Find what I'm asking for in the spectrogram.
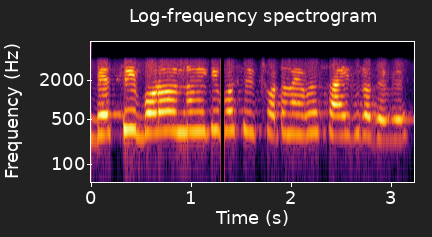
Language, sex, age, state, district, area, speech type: Odia, female, 18-30, Odisha, Boudh, rural, conversation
